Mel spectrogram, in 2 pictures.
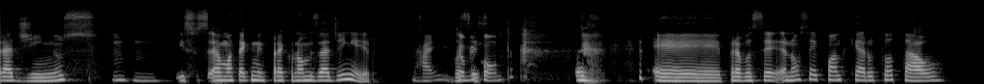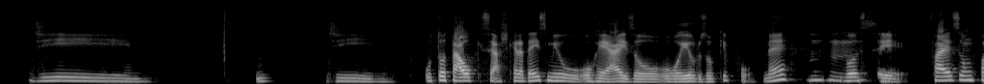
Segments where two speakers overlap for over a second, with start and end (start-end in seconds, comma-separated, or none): none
